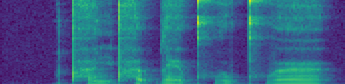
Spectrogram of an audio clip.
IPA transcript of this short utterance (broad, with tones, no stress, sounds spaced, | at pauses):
pʰ ɐ˨˧ n pʰ ɐ˥ p̚ l ɛː˨˩ kʷʰ ɐ˨˥ w kʷʰ œː˧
